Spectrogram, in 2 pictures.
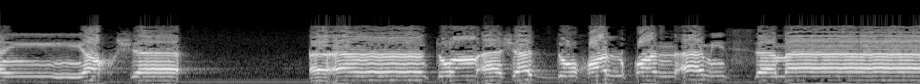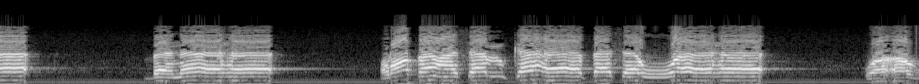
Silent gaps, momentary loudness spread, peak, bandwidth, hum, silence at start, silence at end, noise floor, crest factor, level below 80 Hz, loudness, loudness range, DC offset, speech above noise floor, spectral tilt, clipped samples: none; 8 LU; 0 dBFS; 8.4 kHz; none; 0 s; 0 s; -42 dBFS; 8 dB; -46 dBFS; -6 LUFS; 3 LU; under 0.1%; 36 dB; -2.5 dB/octave; 0.6%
